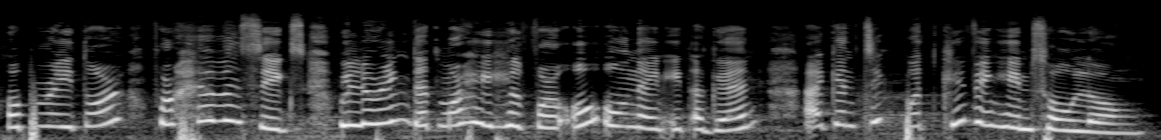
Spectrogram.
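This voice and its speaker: A woman's voice: extremely high pitch, expressive, moderate pace, hardly any pauses, pitched above the performer's own voice. A woman voicing a nervous, demanding, self-pitying invalid wife in an amateur radio play, fretful and imperious. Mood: impatient.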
